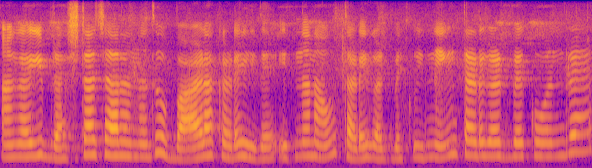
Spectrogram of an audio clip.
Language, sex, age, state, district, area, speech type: Kannada, female, 30-45, Karnataka, Chitradurga, rural, spontaneous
